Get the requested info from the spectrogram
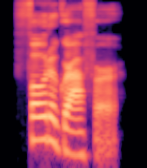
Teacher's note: Stress on first syllable. Photographer. Stress moved to second syllable.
